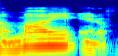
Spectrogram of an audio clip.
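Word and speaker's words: Amani: have quentin dunbar and armani is technically how you're properly supposed to pronounce it and uh mike ford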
